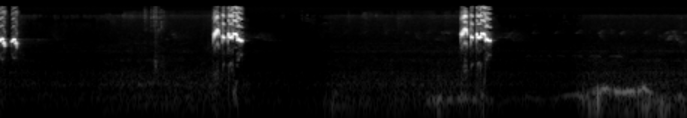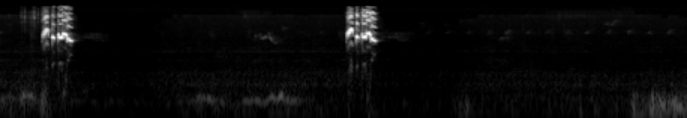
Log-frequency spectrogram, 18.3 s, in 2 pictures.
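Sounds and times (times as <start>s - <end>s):
canary chirping: 0.0s - 0.3s, 2.8s - 3.3s, 6.2s - 6.6s, 9.7s - 10.2s, 13.8s - 14.2s.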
